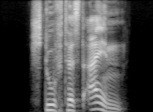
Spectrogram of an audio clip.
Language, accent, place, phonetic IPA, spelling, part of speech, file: German, Germany, Berlin, [ˌʃtuːftəst ˈaɪ̯n], stuftest ein, verb, De-stuftest ein.ogg
- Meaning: inflection of einstufen: 1. second-person singular preterite 2. second-person singular subjunctive II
